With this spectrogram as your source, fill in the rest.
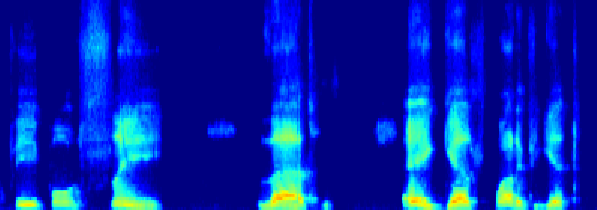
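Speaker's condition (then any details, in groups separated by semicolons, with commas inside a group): Traumatic brain injury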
